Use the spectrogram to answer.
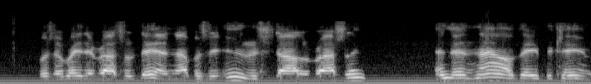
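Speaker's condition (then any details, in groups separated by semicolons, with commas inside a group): Throat cancer; speech not the best as result of throat cancer, may sound drunk, quit podcasts over it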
